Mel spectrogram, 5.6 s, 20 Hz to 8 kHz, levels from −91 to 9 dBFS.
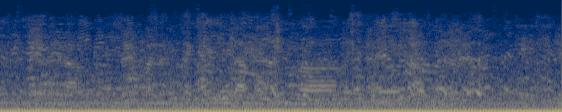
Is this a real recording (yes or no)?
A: yes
